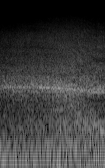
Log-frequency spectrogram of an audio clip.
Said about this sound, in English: And he's just still sitting there as the cars drive by.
